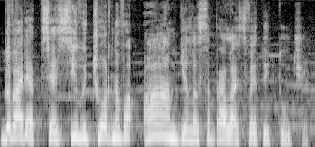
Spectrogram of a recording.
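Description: A woman voicing a nosy, accusing female magpie in a storybook reading, with excitable exclamations. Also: mid-range voice, normal speed, faint music behind, voice pushed up, natural voice. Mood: indignant.

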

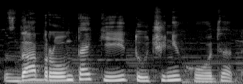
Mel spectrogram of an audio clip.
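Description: Serious old male fox, read by a woman; grave, slow delivery. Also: on the low side, warm tone, soft background music, close to an everyday voice.

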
